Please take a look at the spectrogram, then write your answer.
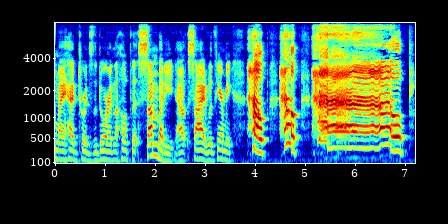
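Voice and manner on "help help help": high, loud cries, the last long drawn out; escalating shrieks for help; terrified screaming. Acted. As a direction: scream for someone outside to hear. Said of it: "I began to scream".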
